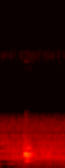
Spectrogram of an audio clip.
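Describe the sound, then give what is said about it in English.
A puppy gives a single brief, high whine, fairly faint, over a steady low hum; no other sounds follow in the short moment. “You hear a low whining growl followed by a little thud.”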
